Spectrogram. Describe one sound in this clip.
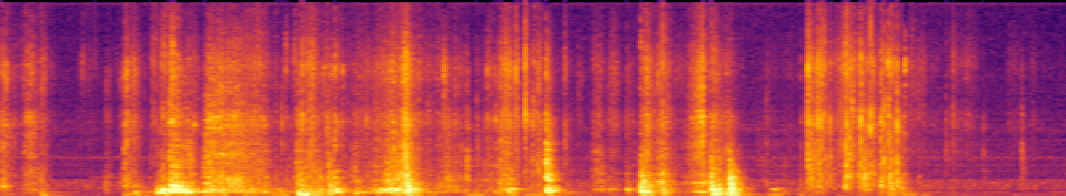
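A cardboard box scrapes and rustles as it is handled.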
